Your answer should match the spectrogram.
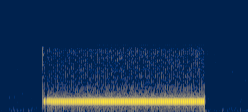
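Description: A steady, loud telephone dial tone after hanging up a call with a poor connection hums at one unchanging pitch for about two seconds, starting and stopping abruptly, with near silence before and after and no voices.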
